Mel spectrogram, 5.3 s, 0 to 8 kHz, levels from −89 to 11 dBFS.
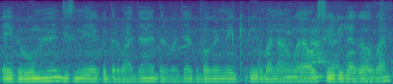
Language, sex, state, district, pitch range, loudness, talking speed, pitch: Hindi, male, Bihar, West Champaran, 105-110 Hz, -17 LUFS, 240 wpm, 105 Hz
